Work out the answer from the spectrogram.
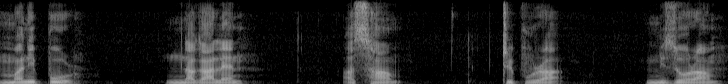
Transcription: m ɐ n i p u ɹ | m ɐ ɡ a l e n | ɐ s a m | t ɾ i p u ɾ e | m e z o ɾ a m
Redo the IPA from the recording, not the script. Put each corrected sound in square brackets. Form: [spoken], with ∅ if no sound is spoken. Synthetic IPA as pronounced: m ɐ n i p u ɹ | [n] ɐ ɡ a l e n | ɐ s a m | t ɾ i p u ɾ [a] | m [i] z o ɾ a m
